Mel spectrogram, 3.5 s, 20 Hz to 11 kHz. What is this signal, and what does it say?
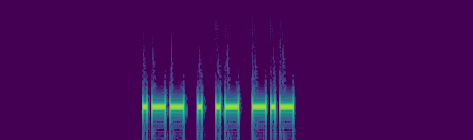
Morse code, heard as a keyed tone, about 34 wpm, 700 Hz. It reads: WEAK
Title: Four Letter Words - 35wpm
